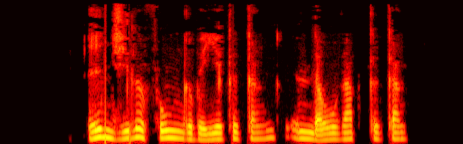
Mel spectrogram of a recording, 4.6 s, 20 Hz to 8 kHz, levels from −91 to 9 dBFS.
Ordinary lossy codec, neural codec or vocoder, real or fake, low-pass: MP3, 32 kbps; none; real; 7.2 kHz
